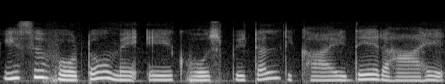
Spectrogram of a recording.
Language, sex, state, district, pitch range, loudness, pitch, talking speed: Hindi, female, Madhya Pradesh, Dhar, 190-235 Hz, -14 LUFS, 205 Hz, 120 wpm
